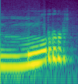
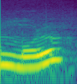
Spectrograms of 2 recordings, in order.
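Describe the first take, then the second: First: The word ends with an R sound. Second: The word ends with an L sound. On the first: The speaker calls it wrong. "bukan mur" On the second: The speaker calls it right. "tapi mul"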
